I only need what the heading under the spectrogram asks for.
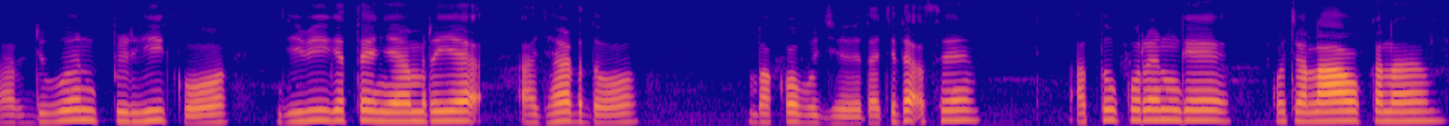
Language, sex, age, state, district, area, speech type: Santali, female, 30-45, West Bengal, Bankura, rural, spontaneous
